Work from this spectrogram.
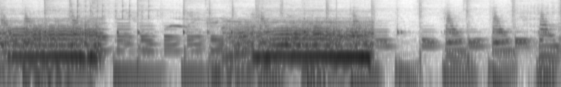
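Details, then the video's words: Cow mooing: two long, steady, level moos, the second longer, each lasting about a second, over loud upbeat background music with plucked and percussive notes throughout. "lovely animal sounds : cat, cow, elephant, giraffe, duck, camel, peacock, parrots"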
